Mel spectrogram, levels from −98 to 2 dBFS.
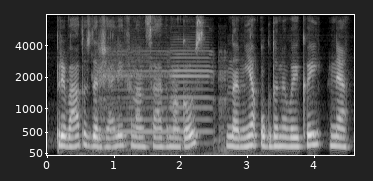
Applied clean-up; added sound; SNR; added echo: none; Bowed string instrument; 17 dB; none.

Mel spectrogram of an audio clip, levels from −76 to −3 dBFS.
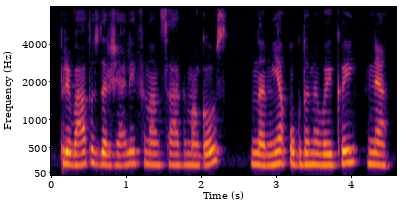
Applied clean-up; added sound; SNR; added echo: none; none; none; none.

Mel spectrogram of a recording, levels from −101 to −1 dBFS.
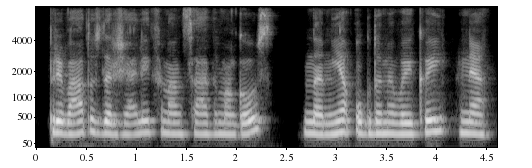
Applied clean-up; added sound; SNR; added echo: neural mask model Resemble Enhance denoiser.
